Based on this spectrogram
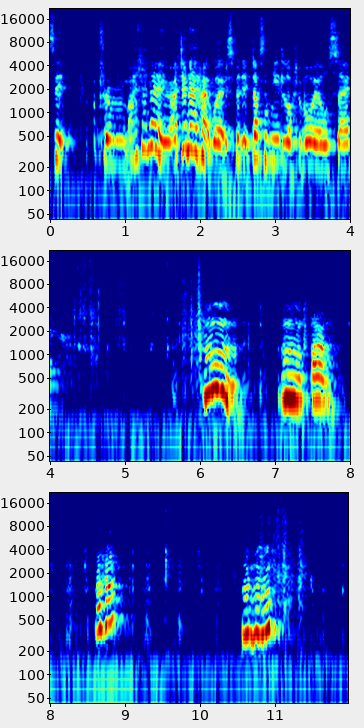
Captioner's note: crunch; happy mouth noises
